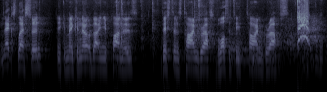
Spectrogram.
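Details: Adult teacher speaking in a classroom; no disorder.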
